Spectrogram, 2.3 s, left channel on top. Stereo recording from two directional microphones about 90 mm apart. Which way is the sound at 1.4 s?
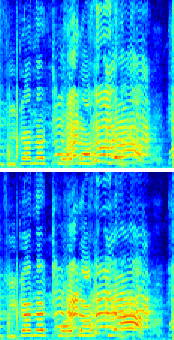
60° left (ahead or behind).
